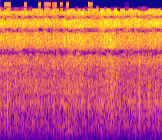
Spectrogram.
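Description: Mixed vegetables with onions and pepper fry in a wok, giving a steady, close crackling sizzle that runs throughout with no talking.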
